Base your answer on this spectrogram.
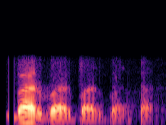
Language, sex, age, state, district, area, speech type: Marathi, male, 45-60, Maharashtra, Satara, urban, conversation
